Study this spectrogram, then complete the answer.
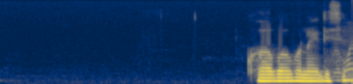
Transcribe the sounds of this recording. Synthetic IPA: kʰʊabawbɔnajdisɛ

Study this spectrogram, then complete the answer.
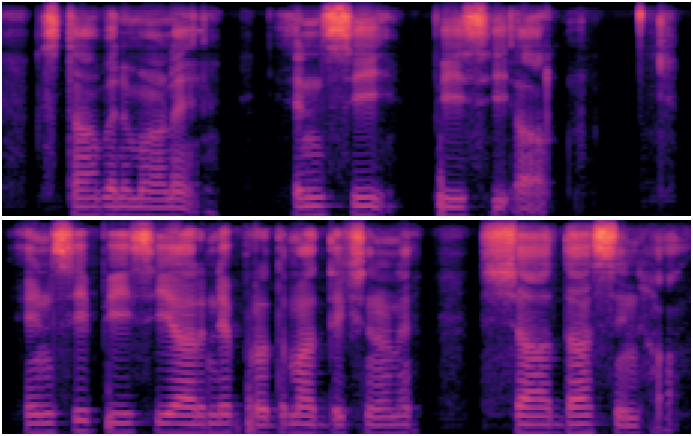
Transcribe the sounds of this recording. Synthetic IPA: st̪ʰaːbɐnɐmaːɳɨ | ensi | pisiʔa̰ːr | ensipisiaːrinde̞prɐt̪ʰɐmɐːd̪ʱjɐkʂɐnaːɳɨ | ɕaːd̪ʱaːsinhɐ

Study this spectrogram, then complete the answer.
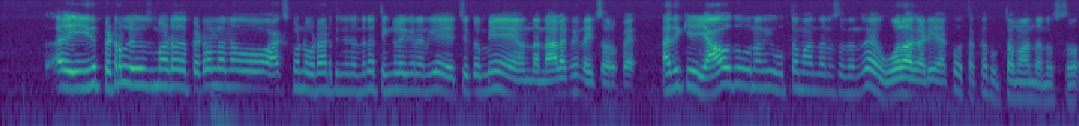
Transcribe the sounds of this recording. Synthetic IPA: id̪upeʈɾoːljuːsmaːɽpeʈɾoːlnɐnaːʋuaːkisko̞ɳɖuɔɽaːɽt̪̬inint̪ɐnd̪ɐɾet̪iŋɡɐɭiɡenɐnɐɡeɦet͡ʃːukɐmːieond̪unaːlɐkːɐɭind̪ɐj̪saːʋɾupːe | ɐd̪ɐk̬ːejaːʋud̪unɐnɐɡeut̪ːɐmɐːnt̪ɐnːus̬t̪oːd̪ɐnd̪ɐɾeoːɭaːɡaːɽijaːkut̪ɐkːɐd̪ut̪ːɐmɐːnt̪ɐnust̪u

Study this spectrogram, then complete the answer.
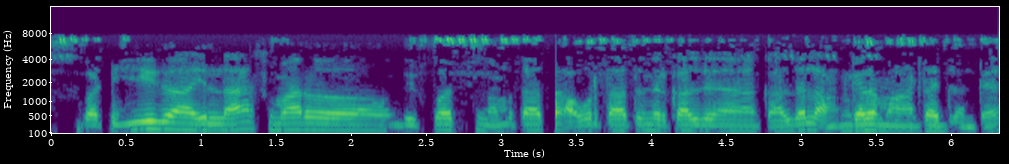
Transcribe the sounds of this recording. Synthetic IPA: bɐʈːiːɡɐilːɐsumaːɾuond̪uipːɐt̪ːsunɐmːɐt̪aːt̪ɐɐʋɾut̪aːt̪ɐnd̪iɾkaːlkaːlɐd̪ɐlːiɐŋɡɛlːemaːɖt̪aːjd̪iɾɐnt̪e

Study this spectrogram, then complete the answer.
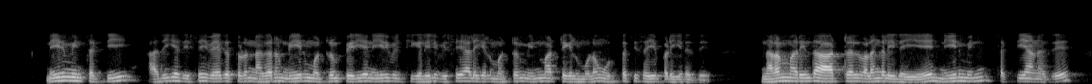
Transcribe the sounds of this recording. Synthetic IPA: niːɾmɪnsɐk̚t̪iɐðɪɣɐðɪsɐɪʋeːɣɐt̪ːɯɽɐnɐɣɐɾɯmniːɾmɐʈrɯmpɛɾɪjɐniːɾʋɪɻt͡ʃːɪɣɐɭɪlʋɪsɐjaːɭɪɣɐɭmɐʈrɯmːɪnmaːʈrɪɣɐɭmuːlɐmʊrpɐt̪ːisɛjːɐpːɐɽɯɣɪrɐðɯ | nɐɾɐmːɐɾɪnd̪ɐaːʈrɐlʋɐɭɐŋɡɐɭɪleːjeːniːɾmɪnsɐk̚t̪ɪjaːnɐðɯ

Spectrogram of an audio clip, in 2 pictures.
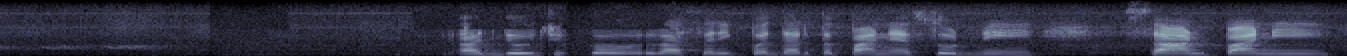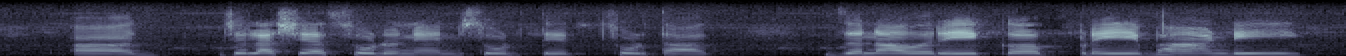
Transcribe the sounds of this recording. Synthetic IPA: ad̪jowd͡ʑikɾasajnik̚pəd̪aɾt̪ʰəpaɳjasoɽɳisãɳɖpaɽ̃i | d͡ʑəlaɕjasoɽnjansoɽt̪et̪soɽt̪at̪ | d͡zənaʋəɾekəpɽebʱaɳɖiː

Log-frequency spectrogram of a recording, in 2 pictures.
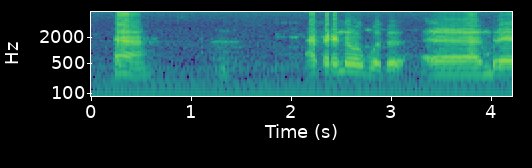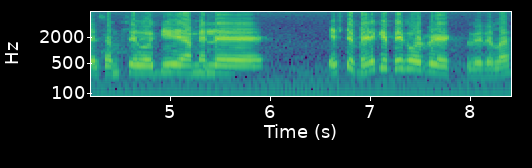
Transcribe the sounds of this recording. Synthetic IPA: ɦaː | a̰ːkɐɽeind̪ɐɦoːɡboːd̪u | ɐnd̪ɾe̞sɐmst̪eɦoːɡiaːmeːle | eʂʈubɛɭekːebeːɡɐoɽbekaːk̚t̪ːid̪inɐlːa

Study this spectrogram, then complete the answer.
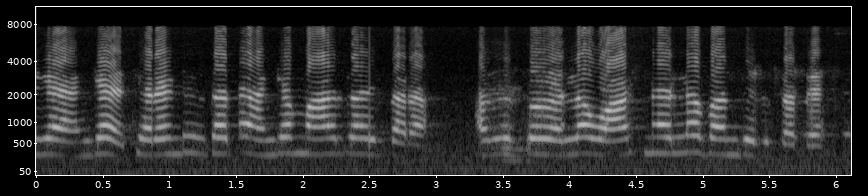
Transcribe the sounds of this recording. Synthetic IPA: iɡeɐŋɡet͡ʃɛɾeɳʈiɾut̪ɐt̪ːeɦɐŋɡe̞maːɾt̪aiɾt̪aːɾa | ɐd̪ɐt̪ːuɛlːɐʋaːsɳɐɛlːɐbɐnd̪iɾut̪ːɐt̪e

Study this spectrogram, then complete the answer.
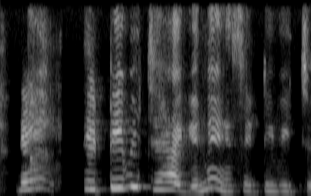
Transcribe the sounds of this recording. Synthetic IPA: nejsiʈːiʋit͡ʃːɦaɡenesiʈːiʋit͡ʃː

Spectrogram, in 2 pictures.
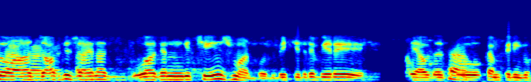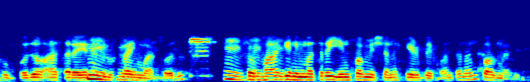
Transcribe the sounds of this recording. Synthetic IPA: soːaːd͡ʒaːbɡed͡ʒaːjnaːɡʋaːɡɐnɐnɡe̞t͡ʃe̞ːɲd͡ʒmaːɖ̚bo̞ːd̪ube̞ːkid̪ɐɾebeːɾe̞ | jaːʋd̪aːd̪ukɐmpeniɡeɦoːɡ̚boːd̪uaːt̪ɐɾɐeːnnaːd̪ɐɾuʈɾɐjmaːɖboːd̪usoːɦaːɡenimːɐt̪ɐɾɐiinpʰaːɾmeːʃɐnːɐke̞ːɭbeːkuɐnt̪ɐnaːnkaːlmaːɽɖid̪ːe

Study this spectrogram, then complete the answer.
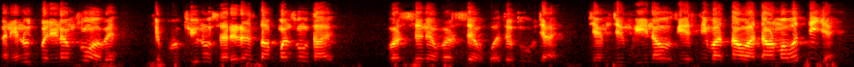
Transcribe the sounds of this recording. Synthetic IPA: əneenũd͡ʒpəɾiɽ̃amʃũaʋe | kepɾut̪ʰʋinũsəɾeɾəst̪apːəɳʃũt̪ʰaj | ʋəɾʃeneʋəɾʃeʋəd̪ʱud̪ʱubd͡ʒaj | d͡ʒemd͡ʒemɡɾinausɡesniʋat̪̚naʋat̪aʋəɳmãʋəd̪̚t̪id͡ʒaj

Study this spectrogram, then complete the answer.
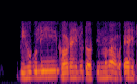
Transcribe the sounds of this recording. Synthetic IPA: ɡiɦubuliɡʱɔɹɔtaɦilʊ̃dɔsdinmanɔaɡɔtɛaɦilʊ̃

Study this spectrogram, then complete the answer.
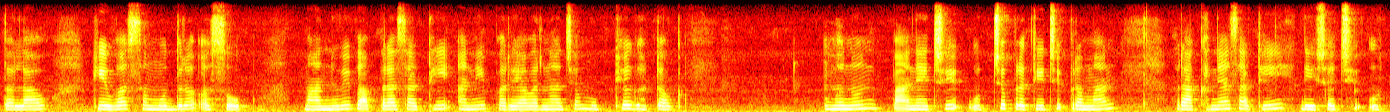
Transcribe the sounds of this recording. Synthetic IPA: t̪əlaʋkĩw̃ʋasəmud̪ɾəʔəso | manʋiːʋa̰pɾasaʈʰiːʔaɽ̃ipəɾjaʋəɾɳat͡ɕjamukʰjəɡʱəʈək | m̤əɽ̃uːnpa̰ɽjat͡ɕeutːɕəpɾət̪it͡ɕepɾəmaɳɾakʰɳjasaʈʰiːd̪eɕat͡ɕiʔu

